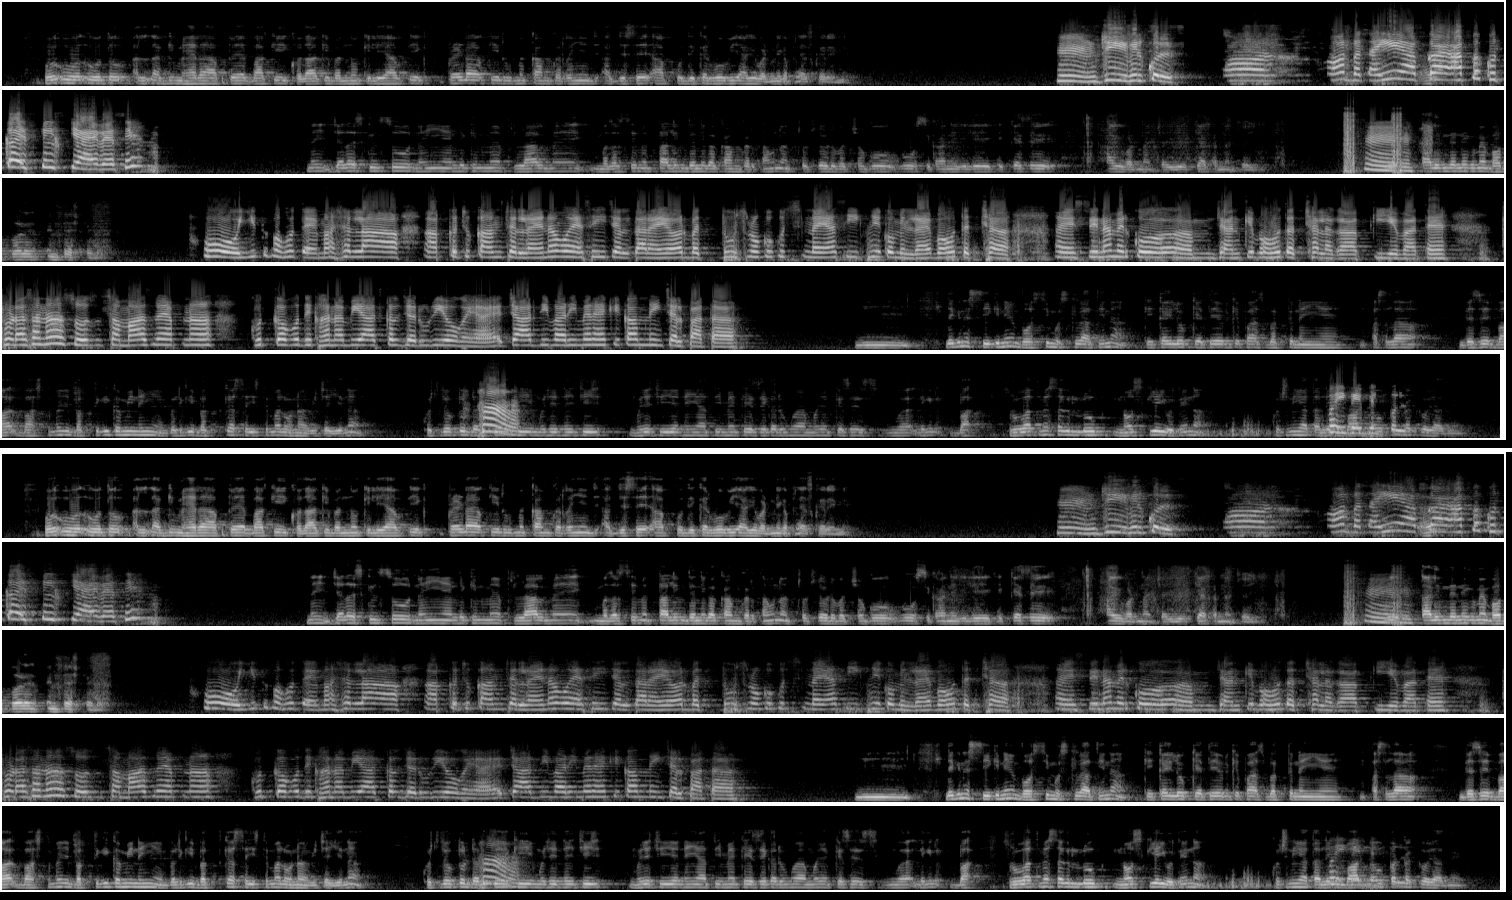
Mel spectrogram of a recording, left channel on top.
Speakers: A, on the right (about 40°); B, on the left (about 60°).
A: وہ وہ وہ تو اللہ کی مہر آپ پہ باقی خدا کے بندوں کے لیے آپ ایک پریرا کے روپ میں کام کر رہی ہیں جس سے آپ کو دیکھ کر وہ بھی آگے بڑھنے کا پریاس کریں گے
B: ہ جی بالکل اور اور ب صحیح ہے آپ
A: ہر
B: کا آپ کا خود کا کس کیا ہے ویسے
A: نہیں زیادہ اسکلس تو نہیں ہے لیکن میں فی الحال میں مدرسے میں تعلیم دینے کا کام کرتا ہوں نا چھوٹے چھوٹے بچوں کو وہ سکھانے کے لیے کہ کیسے آگے بڑھنا چاہیے کیا کرنا چاہیے
B: ہوں
A: مجھے تعلیم دینے کے میں بہت بڑے انٹرسٹڈ
B: ا یہ تو بہت ہے ماشاء اللہ آپ کا جو کام چل رہا ہے نا وہ ایسے ہی چلتا رہے اور دوسروں کو کچھ نیا سیکھنے کو مل رہا ہے بہت اچھا اس سے نا میرے کو جان کے بہت اچھا لگا آپ کی یہ بات ہے تھوڑا سا نا سو سماج میں اپنا خود کا وہ دکھانا بھی آج کل ضروری ہو گیا ہے چار دیواری میں رہ کے کام نہیں چل پاتا
A: ہوں لیکن سیکھنے میں بہت سی مشکلات ا کہ کئی لوگ کہتے ہیں ان کے پس وقت نہیں ہے اصلہ ویسے واو میں وکت کی کمی نہیں ہے بلکہ وکت کا صحی استعمال ہونا بھی چاہیے نا کچھ لوگ تو ڈرتے
B: ہاں
A: ہیں کہ مجھے نئی چیز مجھے چیزیں نہیں آتی ج میں کیسے کروں جھے کیسے سوں گا لیکن شروعات میں س لوگ نوسکھیا ہی ہوتے ہیں نا کچھ نہیں آتا لیکن
B: وہی
A: بعد
B: بی بالکل
A: میں وہ پرفیکٹ ہو جاتے ہیں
